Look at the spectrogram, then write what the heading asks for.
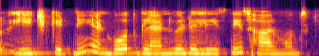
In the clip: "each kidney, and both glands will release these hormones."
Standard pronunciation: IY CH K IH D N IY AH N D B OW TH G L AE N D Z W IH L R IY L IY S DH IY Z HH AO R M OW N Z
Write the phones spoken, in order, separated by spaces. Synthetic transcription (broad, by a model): IY CH K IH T N IY AH N D B OW T G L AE N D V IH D R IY L IY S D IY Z HH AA R M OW N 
